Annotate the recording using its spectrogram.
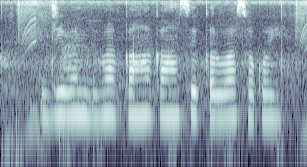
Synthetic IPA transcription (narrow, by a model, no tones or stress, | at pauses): d͡ʒiːʋənbɪmakɐɦãkɐɦãsekəɾwasəkoi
